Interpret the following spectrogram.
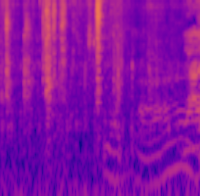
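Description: A long, low drawn-out call lasting about a second and a half, rising and then falling in pitch, over a steady low rumble.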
